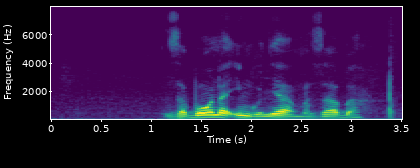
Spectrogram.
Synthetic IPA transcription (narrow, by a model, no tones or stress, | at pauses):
zaɓɔnaʔiːŋɡʱɔɲamazaːɓa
